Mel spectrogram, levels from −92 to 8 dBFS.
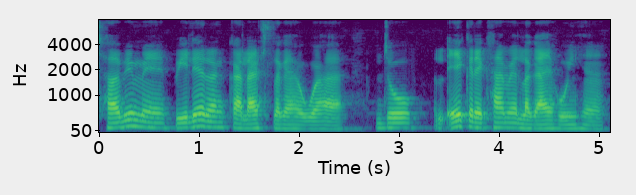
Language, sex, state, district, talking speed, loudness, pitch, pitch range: Hindi, male, Jharkhand, Garhwa, 185 wpm, -20 LUFS, 120 Hz, 105-130 Hz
